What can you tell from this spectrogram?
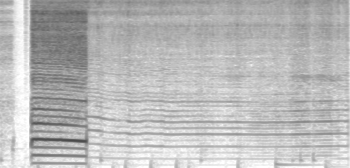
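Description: Small pneumatic reciprocating saw cutting through a truck's front center grille support. It runs loud for about a second near the start, then carries on more quietly at a steady pitch.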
